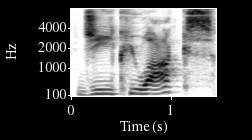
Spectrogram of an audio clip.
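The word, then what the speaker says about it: GQuuuuuuX: GQX, I think, is how they I'm trying to pay attention to how they pronounce it, and I think that's how it is. Of course, the ridiculous spelling of it, which is G, Q, six letter U's, and X, makes me want to pronounce it the Gundam GQ, but no one actually calls it that in the show.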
